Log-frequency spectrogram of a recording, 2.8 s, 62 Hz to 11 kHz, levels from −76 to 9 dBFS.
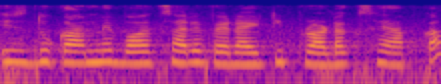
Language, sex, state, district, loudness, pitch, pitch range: Hindi, female, Bihar, Saran, -17 LUFS, 230 Hz, 215-245 Hz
